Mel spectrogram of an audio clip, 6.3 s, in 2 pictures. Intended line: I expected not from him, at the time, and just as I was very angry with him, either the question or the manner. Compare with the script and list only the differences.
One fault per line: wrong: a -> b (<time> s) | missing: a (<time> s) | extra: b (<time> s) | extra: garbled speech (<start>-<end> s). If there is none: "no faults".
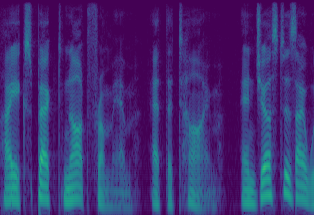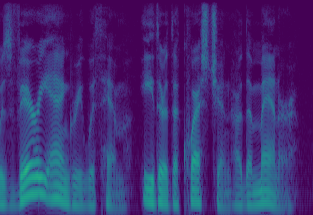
wrong: expected -> expect (0.1 s)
